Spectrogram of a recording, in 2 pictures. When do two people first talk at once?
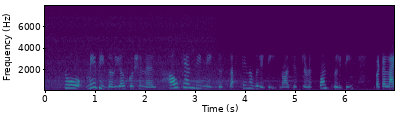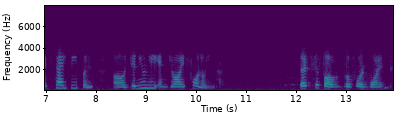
none

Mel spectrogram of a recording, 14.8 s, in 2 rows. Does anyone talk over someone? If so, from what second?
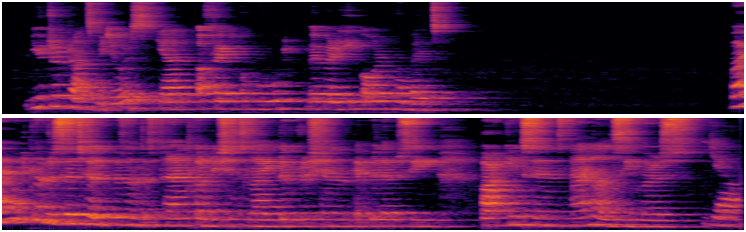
none

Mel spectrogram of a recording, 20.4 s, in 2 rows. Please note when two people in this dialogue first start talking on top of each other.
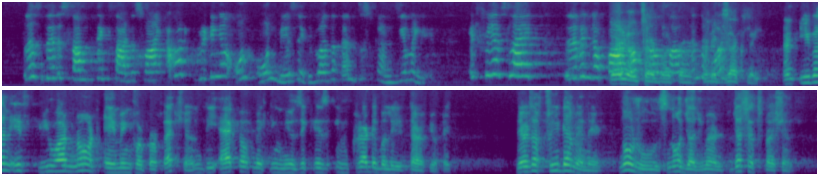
7.6 s

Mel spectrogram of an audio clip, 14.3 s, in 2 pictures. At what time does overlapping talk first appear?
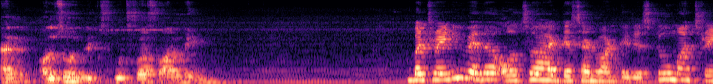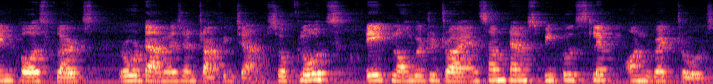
none

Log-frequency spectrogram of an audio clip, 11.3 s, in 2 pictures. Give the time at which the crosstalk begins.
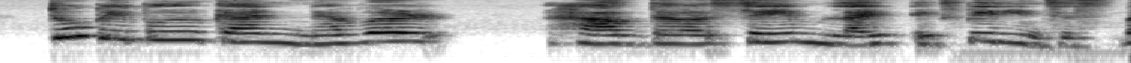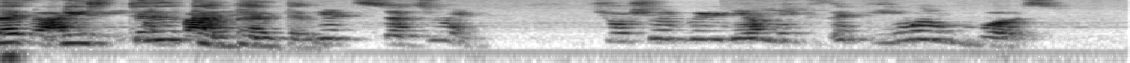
5.7 s

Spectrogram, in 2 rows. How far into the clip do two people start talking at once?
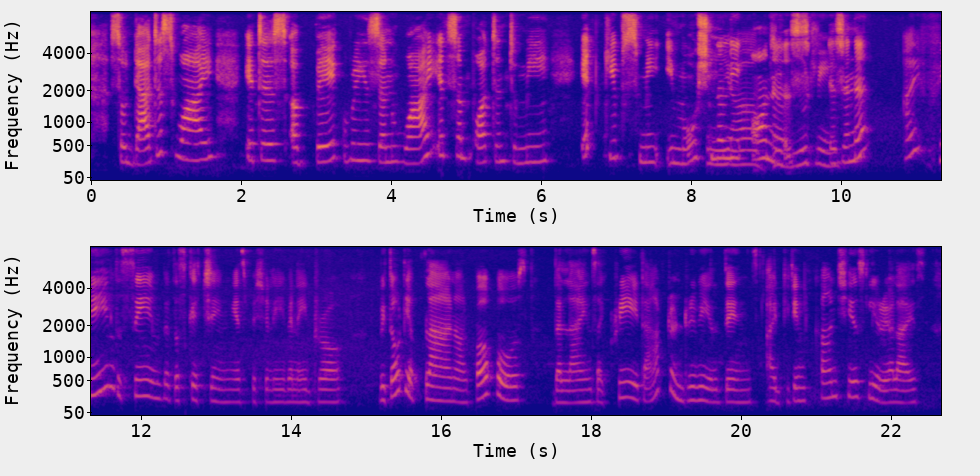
8.2 s

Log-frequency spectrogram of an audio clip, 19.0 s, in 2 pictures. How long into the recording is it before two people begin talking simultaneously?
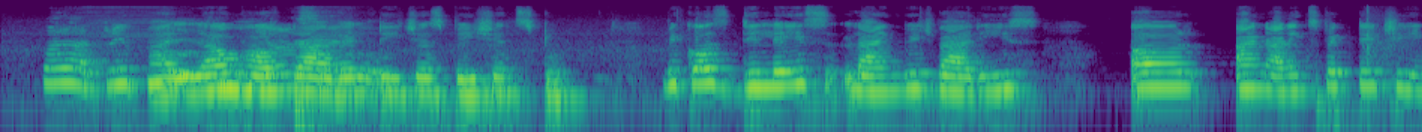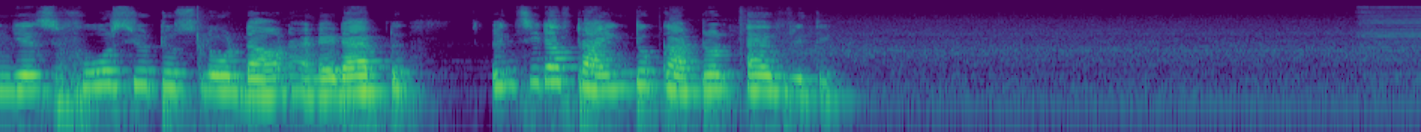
1.0 s

